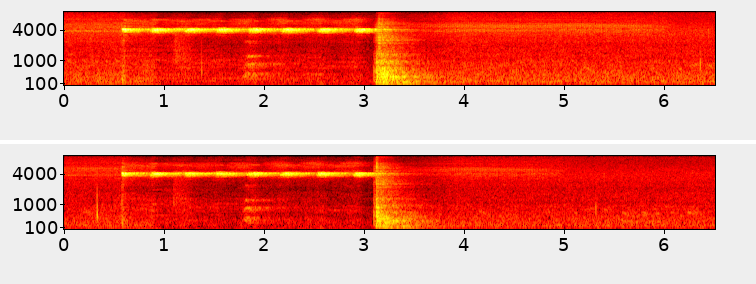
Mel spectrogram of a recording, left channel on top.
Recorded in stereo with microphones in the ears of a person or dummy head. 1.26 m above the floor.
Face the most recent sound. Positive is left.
turn(degrees=-65)  # may be behind; listen again after turning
